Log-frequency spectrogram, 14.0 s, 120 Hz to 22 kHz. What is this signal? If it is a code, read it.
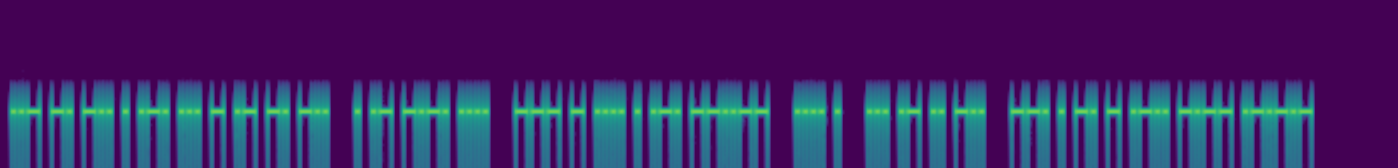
Morse code, heard as a keyed tone, about 30 wpm, 700 Hz. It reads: UNDERSTAND EACH OTHER, HE SAID GENTLY.
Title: Sentences from Top 1500 Words 30wpm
